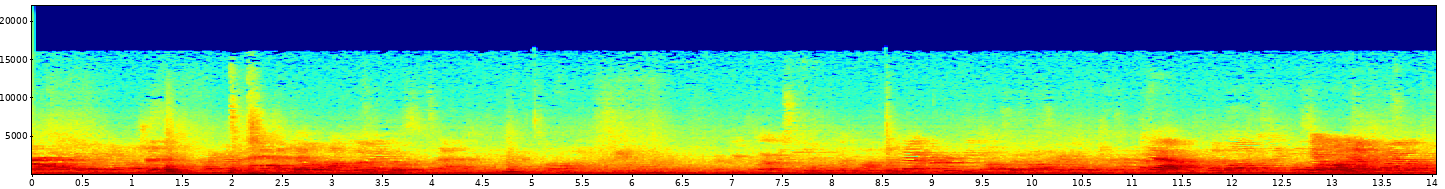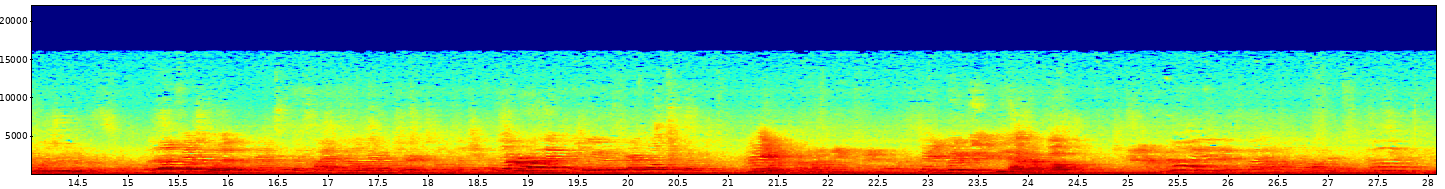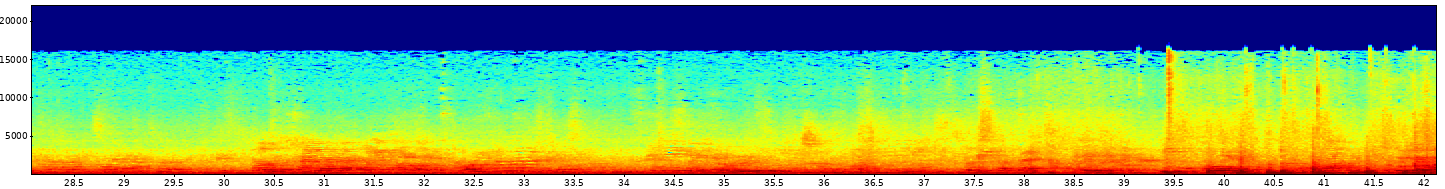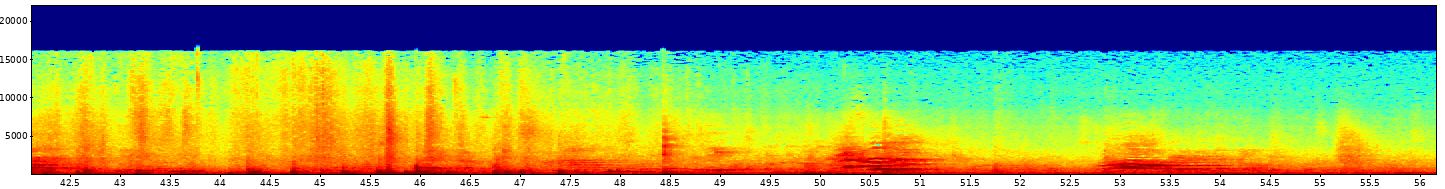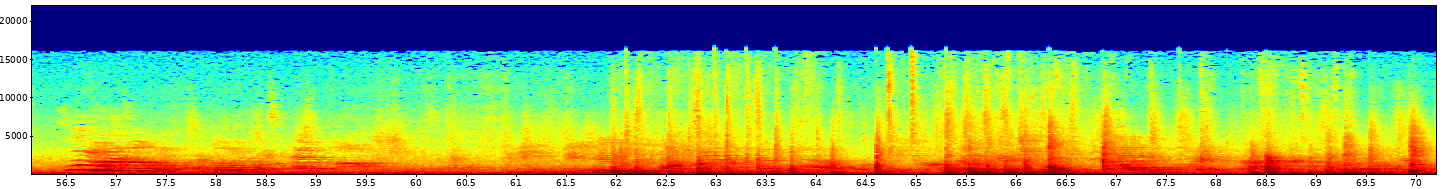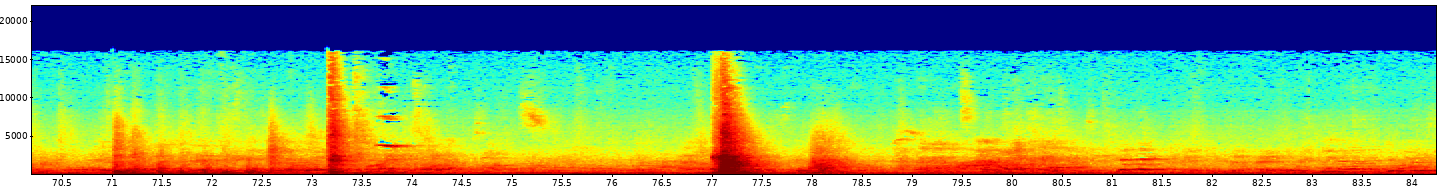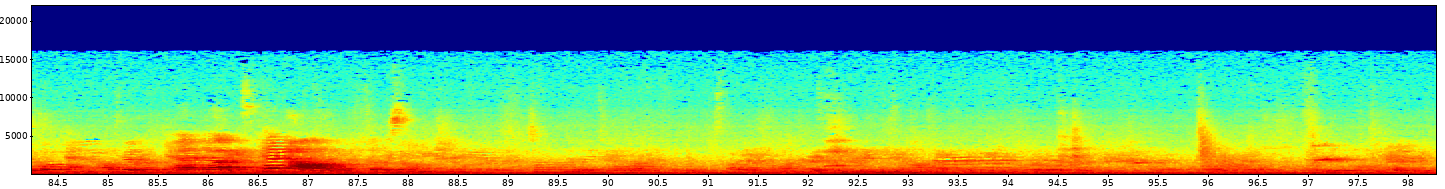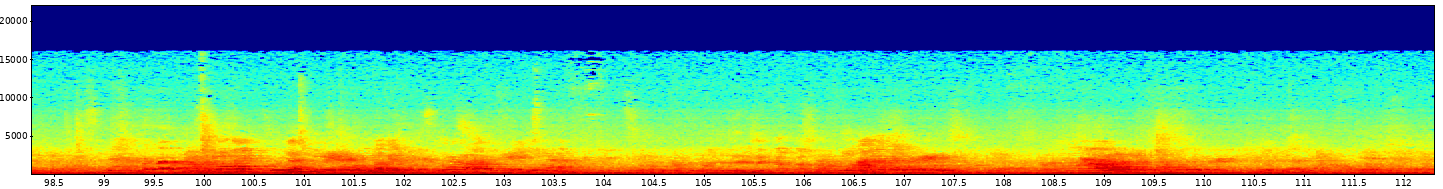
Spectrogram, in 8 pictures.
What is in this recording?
stairway high school distant voices echo and ventilation hum +steps kid run by down stairs
high, stairway, echo, school, voices, distant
